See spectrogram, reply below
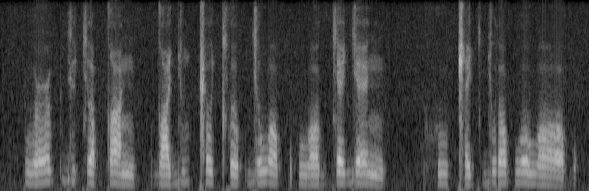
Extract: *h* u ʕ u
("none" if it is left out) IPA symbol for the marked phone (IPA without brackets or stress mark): p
